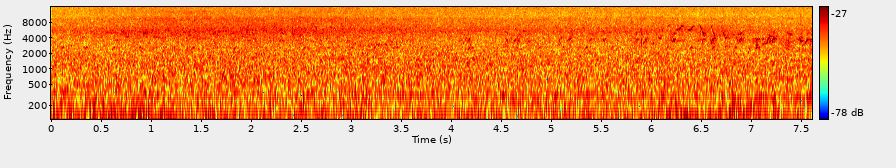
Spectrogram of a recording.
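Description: Water laps and splashes gently.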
